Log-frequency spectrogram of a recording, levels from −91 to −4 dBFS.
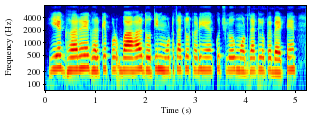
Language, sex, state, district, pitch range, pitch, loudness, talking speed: Hindi, female, Uttar Pradesh, Lalitpur, 220-235 Hz, 225 Hz, -18 LUFS, 205 wpm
